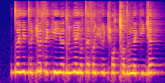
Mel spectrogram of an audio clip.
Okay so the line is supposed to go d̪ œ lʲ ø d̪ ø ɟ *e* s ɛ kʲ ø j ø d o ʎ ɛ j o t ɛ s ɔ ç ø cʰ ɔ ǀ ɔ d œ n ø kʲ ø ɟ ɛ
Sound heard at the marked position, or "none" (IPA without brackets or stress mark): ø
